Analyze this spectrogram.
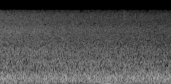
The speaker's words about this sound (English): It's too noisy from the water to hear any music playing from the car.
